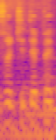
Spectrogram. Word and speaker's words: Xochitepec: Entonces mañana en la presentación allá en Cuernavaca, no en Xochitepec, donde jugaban los colibríes.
